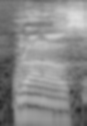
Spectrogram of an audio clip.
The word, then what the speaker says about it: Runnals: from Badfish and from... No, I said it wrong. I threw the D in there. It's fine. We just had a discussion about this. I thought that was pretty good. Runnals.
